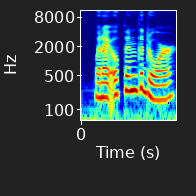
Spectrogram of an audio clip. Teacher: Your voice goes up, holds, and the listener expects more. If you said, when I opened the door, falling, it sounds like that's the end of the story. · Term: rising intonation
